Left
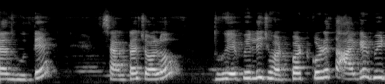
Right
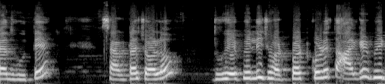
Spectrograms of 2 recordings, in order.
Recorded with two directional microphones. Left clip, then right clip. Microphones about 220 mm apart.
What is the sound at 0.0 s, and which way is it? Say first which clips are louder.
Speech: right 6 dB; 30° right (ahead or behind).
